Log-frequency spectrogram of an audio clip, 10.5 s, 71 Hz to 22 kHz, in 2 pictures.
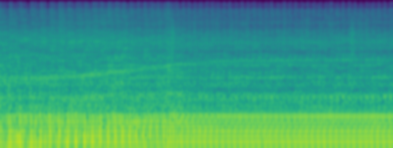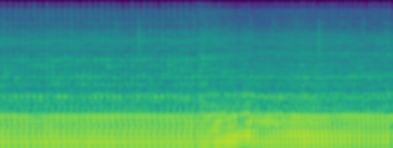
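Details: Boosted Honda K20 swap at idle: uneven, stumbling idle with irregular beats and dropped pulses that come and go as things are moved, narrowed to a fault in one area of the engine.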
